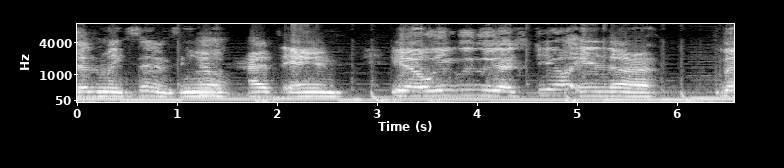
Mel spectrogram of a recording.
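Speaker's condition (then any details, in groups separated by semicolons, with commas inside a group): Cerebral palsy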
